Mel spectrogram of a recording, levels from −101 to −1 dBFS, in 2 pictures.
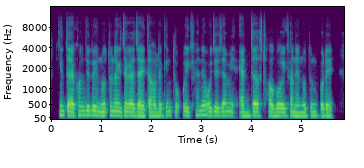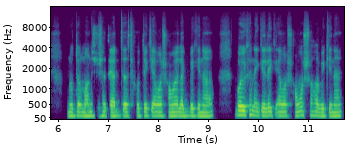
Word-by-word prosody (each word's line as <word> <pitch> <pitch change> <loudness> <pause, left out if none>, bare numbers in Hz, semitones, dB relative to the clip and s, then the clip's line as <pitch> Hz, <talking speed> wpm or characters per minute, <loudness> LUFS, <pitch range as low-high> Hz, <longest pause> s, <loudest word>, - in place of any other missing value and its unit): কিন্তু 145 -1 -1
এখন 125 +4 -3
যদি 140 +1 +1
ওই - - -1
নতুন 125 +3 -2
এক 130 - 0
জায়গা 130 -1 +3
যাই, 115 -2 +5
তাহলে 120 0 +1
কিন্তু 135 0 -6 0.2
ওইখানে 130 +4 -3
ওই 130 - 0
যে, 130 - +2
যে - - 0
আমি 130 - -3
অ্যাডজাস্ট 120 +1 0
হব 120 -2 +1
ওইখানে 120 -1 -1
নতুন 120 +1 -4
করে, 120 -1 +2 0.7
নতুন 120 +1 +1
মানুষের 120 -1 -1
সাথে 125 -1 -3
অ্যাডজাস্ট 120 +2 +1
হতে 120 0 -3
কি - - -9
আমার 120 0 +2
সময় 120 +1 +2
লাগবে 120 +1 0
কিনা? 115 -1 +1 0.6
বা 145 - +5
ওইখানে 145 0 +3
গেলে 125 0 +3
কি - - -9
আমার 125 0 +2
সমস্যা 135 +2 -2
হবে 120 -2 +1
কিনা? 120 -1 +1
120 Hz, 195 wpm, -23 LUFS, 120-130 Hz, 0.7 s, যাই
